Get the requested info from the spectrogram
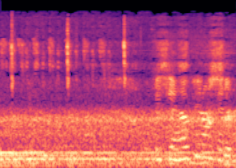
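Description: Hummingbirds around a feeder: a steady wing hum that fades within the first half second, then a few sharp high ticks about half a second apart.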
